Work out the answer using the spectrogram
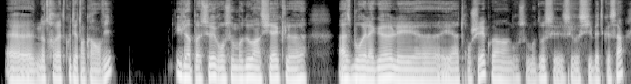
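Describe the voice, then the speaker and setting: A man co-hosting a comics podcast, retelling a plot in an animated, rambling way full of fillers and restarts. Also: mid-range voice, gravelly, no room sound, clean studio sound. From France. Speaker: podcast co-host, comics reviewer. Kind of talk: casual podcast chat.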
